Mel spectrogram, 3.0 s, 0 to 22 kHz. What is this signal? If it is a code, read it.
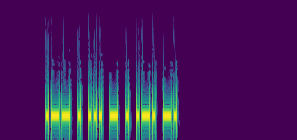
Morse code, heard as a keyed tone, about 44 wpm, 700 Hz. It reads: WESTERN
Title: Top 751-1000 Words 45wpm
